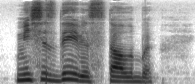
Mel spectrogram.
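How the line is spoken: Giggling. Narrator (Russian): хихикнула Фейт

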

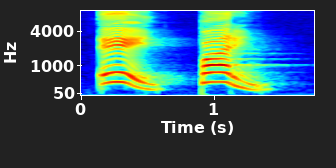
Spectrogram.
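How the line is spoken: Shout, captain. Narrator (Russian): крикнул капитан

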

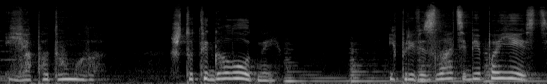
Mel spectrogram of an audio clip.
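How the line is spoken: Barely audible, forced out. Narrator (Russian): еле слышно выдавила она

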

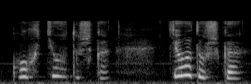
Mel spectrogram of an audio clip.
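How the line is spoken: Tearful pleading. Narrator (Russian): взмолилась Пуляна со слезами на глазах

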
